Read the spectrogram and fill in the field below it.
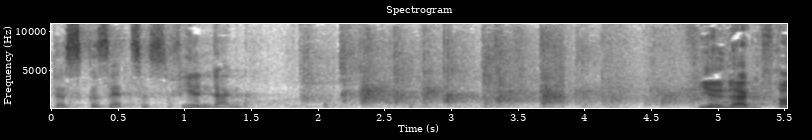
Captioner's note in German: Beifall CDU und BÜNDNIS 90/DIE GRÜNEN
